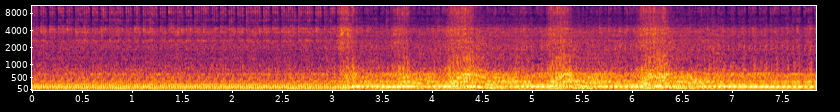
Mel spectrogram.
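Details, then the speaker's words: 1980 Honda CB650 four-cylinder bobber. Steady, even burble with a few clean throttle blips that rise and settle smoothly. It runs way better, even with the choke off. "Okay, it's running way better. Even when I turned the choke off, it sounded good."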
